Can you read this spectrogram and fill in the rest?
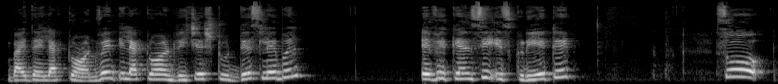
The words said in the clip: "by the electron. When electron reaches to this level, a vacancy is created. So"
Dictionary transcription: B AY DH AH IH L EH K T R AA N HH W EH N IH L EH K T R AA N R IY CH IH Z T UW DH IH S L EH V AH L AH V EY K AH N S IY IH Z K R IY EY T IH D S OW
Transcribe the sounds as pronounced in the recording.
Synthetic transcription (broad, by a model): B AY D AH IH L EH K T R AA N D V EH N IH L EH K T R AA N R IY CH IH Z T UW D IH S L EH B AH L AH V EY K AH N S IY IH Z K R IY EY T IH D S OW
